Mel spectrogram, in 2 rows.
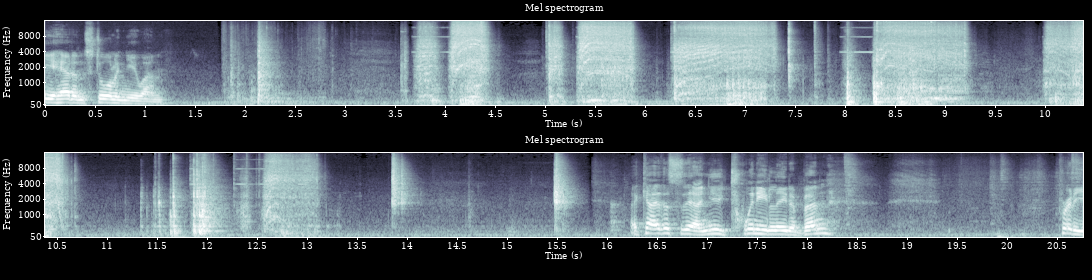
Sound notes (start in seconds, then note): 3.7 drilling sounds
